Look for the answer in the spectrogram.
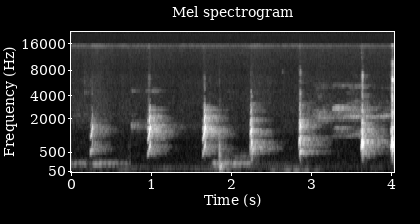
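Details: Male partridge giving hoarse, separated notes that quicken and sharpen toward the end, with a faint low hum underneath.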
